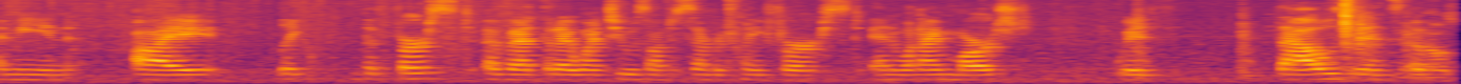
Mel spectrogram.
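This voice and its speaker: Flat, monotone delivery at a moderate pace. Noticeable background noise and audible room echo are present. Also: woman, fairly low pitch for a woman. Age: 20s. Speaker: student activist. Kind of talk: panel talk. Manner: hesitant, many fillers.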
